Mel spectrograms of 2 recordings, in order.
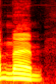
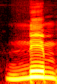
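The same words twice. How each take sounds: First: नैम with an open vowel, "nam" as in "ham"; नैम with short "ae" sound; pronunciation without final e. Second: नेम with a long "ay" vowel, "naym"; नेम as one syllable, E silent; final-e pronunciation. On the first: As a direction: say नैम to rhyme with "jam". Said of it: "अंतिम में ई नहीं रहता तो". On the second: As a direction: say नेम to rhyme with "game". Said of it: "को पढ़ेंगे". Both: Shown as a demonstration.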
